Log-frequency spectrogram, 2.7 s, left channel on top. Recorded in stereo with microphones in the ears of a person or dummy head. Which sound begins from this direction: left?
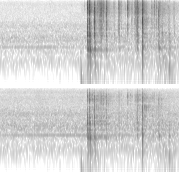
A crack, at 1.2 s.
